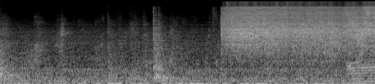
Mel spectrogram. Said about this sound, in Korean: 아, 바로 물총 살수 있게 만든 거예요?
